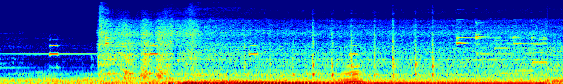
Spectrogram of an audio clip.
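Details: Hyundai Tucson with an intermittent crank/no-start that was traced to a faulty key remote: after the fix, the starter cranks briefly and the engine catches within a second, settling into a smooth, even idle. Normal start.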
